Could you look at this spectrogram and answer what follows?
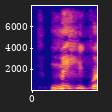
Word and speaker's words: México: México es un país que se pronuncia México, pero se escribe México, porque la X y la J es la misma letra.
